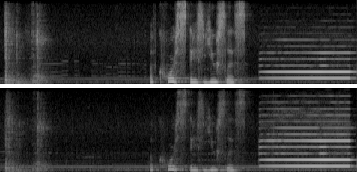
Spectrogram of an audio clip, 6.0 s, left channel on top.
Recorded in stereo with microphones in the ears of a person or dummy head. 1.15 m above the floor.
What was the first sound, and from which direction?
A squeak, 60° left (ahead or behind).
